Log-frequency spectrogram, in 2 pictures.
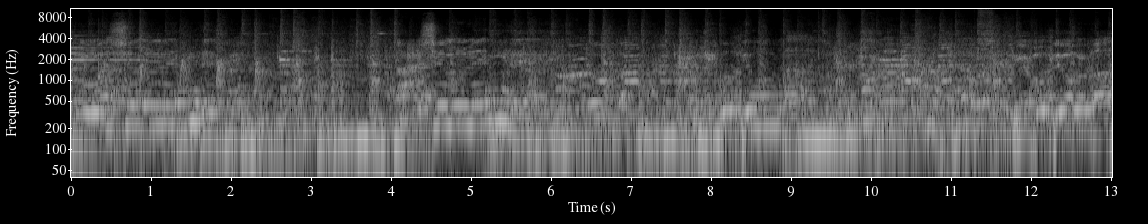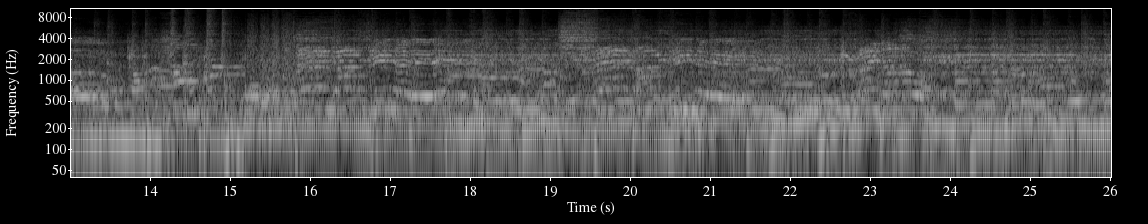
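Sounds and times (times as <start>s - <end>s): blues-rock band playing: 0.0s - 26.0s.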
